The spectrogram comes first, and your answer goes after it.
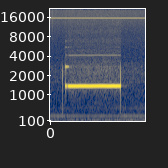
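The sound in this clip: An answering machine beep sounding before a message is recorded: a single steady, mid-pitched electronic tone held for about a second, with faint clicks at its start and end and light background hum.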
